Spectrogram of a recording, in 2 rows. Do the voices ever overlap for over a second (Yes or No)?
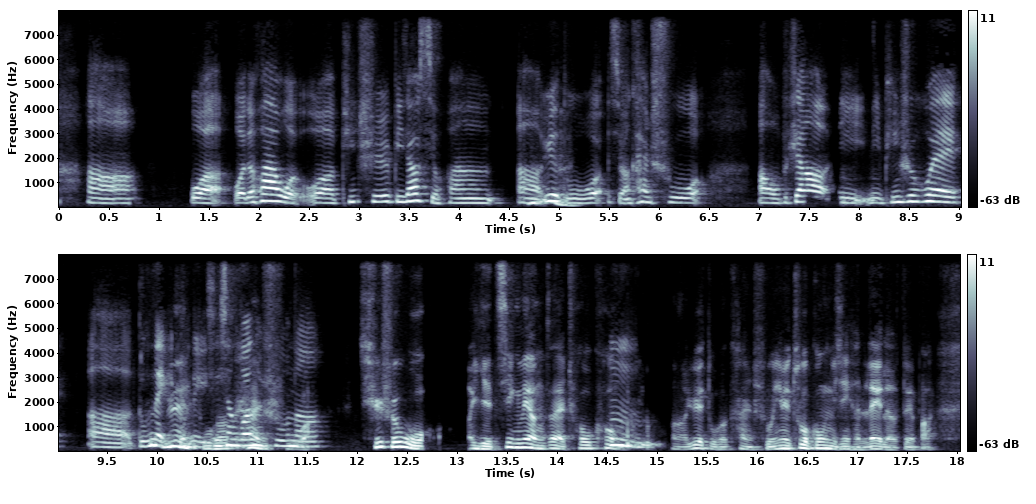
Yes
